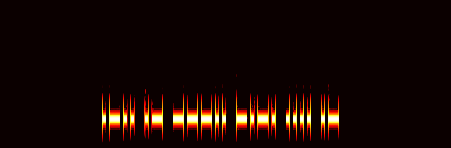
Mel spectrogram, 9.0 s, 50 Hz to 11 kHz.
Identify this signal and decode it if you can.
Morse code, heard as a keyed tone, about 17 wpm, 700 Hz. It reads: LA8CHA
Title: DXCC-100 Call Signs - 6 Characters - 17wpm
